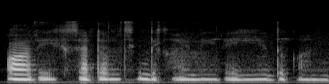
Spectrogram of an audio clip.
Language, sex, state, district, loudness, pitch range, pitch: Hindi, male, Chhattisgarh, Raigarh, -21 LUFS, 225-240 Hz, 230 Hz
